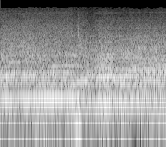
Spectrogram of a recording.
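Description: A racing car engine drops in pitch as the gear shifts, then climbs again.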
